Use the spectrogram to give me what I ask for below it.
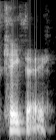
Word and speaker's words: Kathe: Only 2 long A's, Cathay. Cathay. Interesting. Now, where does that come from? It originates in Hungary/Austria, where her father grew up. And instead of saying Kathy, they say Cathay. It's spelled Kathe. There are no accents over any of the letters.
